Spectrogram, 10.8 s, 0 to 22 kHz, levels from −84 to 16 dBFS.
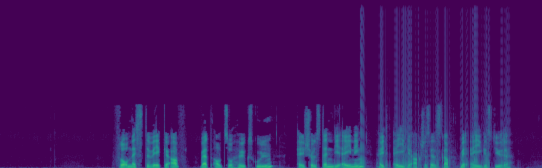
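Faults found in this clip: Band-limited, smeared speech throughout. Likely low-bitrate audio saved at a high bitrate: an earlier low-rate MP3 pass removed the top band and added artefacts. The high-rate re-encode cannot restore either.

Buffer tearing from 7.19 s to end, after "altså høgskulen ei sjølvstendig". A robotic 46.9 Hz buzz is present only under signal, which fits a 1024-sample buffer. The writer and hardware read pointer have slipped. A small slice of each period repeats audio from one lap earlier.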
